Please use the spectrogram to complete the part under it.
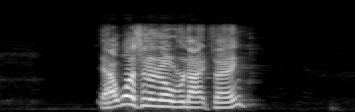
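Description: A man speaks loudly and briefly.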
